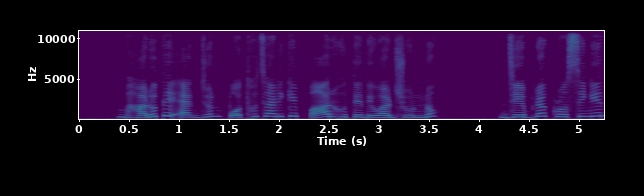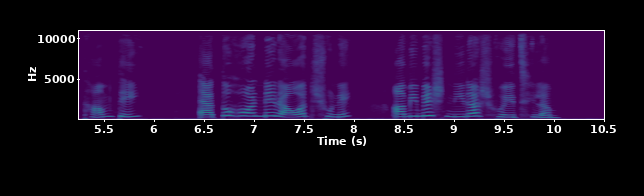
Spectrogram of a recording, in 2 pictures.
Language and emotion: Bengali, sad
